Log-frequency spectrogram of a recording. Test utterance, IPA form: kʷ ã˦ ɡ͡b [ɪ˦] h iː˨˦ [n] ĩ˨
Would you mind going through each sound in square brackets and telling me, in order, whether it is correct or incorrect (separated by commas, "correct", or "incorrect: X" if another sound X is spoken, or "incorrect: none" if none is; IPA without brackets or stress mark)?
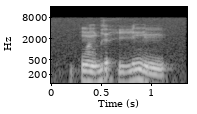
correct, correct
